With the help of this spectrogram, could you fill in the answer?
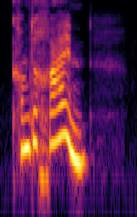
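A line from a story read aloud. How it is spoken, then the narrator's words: Calling out. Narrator (German): rief ihn die Stimme des heutigen Haruki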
